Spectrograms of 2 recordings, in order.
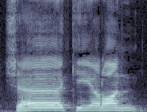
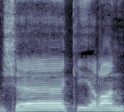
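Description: First: The long a after sh is open and pure. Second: The long a after sh tilts toward e. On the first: The speaker calls it right. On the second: The speaker calls it wrong.

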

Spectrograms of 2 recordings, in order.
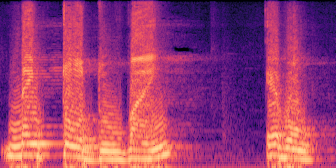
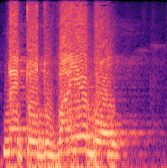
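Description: First: The sentence is said very slowly. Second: The sentence is said at a normal pace.

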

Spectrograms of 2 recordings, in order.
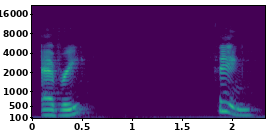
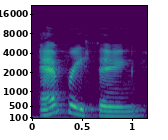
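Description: First: The word is split, with a clear break. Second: The word is said whole, with no break. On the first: "and then we're going to take that word apart" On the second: "We're gonna have a compound word"

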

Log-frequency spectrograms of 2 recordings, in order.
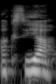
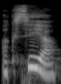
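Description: First: The stress is on the last syllable. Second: The stress is on the second syllable. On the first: "Sona atın" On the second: "i-nin üzərinə ataq"

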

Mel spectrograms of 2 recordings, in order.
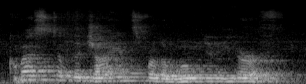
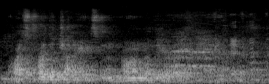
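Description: First: It is said in his normal voice. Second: It is said in a put-on voice.

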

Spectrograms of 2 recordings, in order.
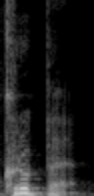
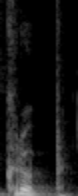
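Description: First: The name ends with a pronounced final vowel. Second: The name ends on a consonant, no final vowel. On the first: The speaker calls it wrong. "we've been mispronouncing some names very badly" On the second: The speaker calls it right. "E is kind of swallowed in his name"

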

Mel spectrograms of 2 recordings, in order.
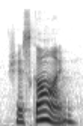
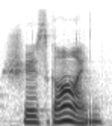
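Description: First: The phrase is said at a fast pace. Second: The phrase is said at a slow pace.

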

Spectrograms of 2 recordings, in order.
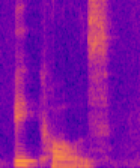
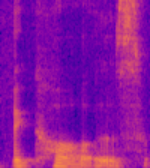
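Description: First: Both syllables have roughly the same length. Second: The first syllable is short and unstressed.

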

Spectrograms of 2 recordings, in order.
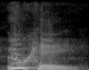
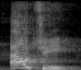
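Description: First: It is said the original Greek way. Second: It is said in a hillbilly accent. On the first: "in the original Greek" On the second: "a hillbilly pronunciation of that would be ouchie"

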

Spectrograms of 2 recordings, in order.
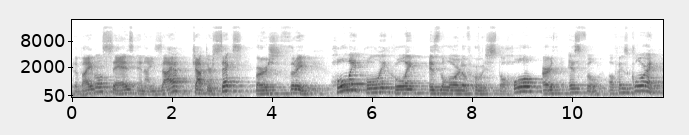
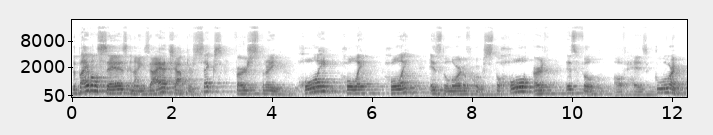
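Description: First: It is said very loudly. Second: It is said at normal loudness.

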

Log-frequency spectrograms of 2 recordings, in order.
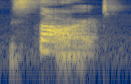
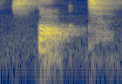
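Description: First: It is said with an American accent. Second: It is said with a British accent.

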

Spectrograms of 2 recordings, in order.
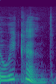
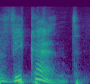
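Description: First: Weekend is pronounced the English way. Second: Weekend is pronounced with Czech sounds. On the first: The speaker calls it right. "Správně je weekend" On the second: The speaker calls it wrong. "Vy říkáte weekend"

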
